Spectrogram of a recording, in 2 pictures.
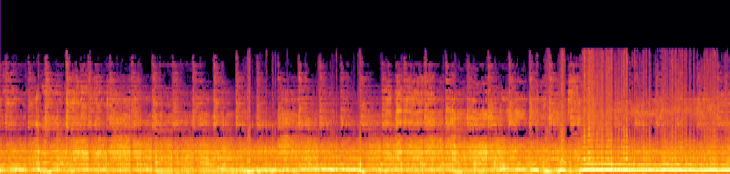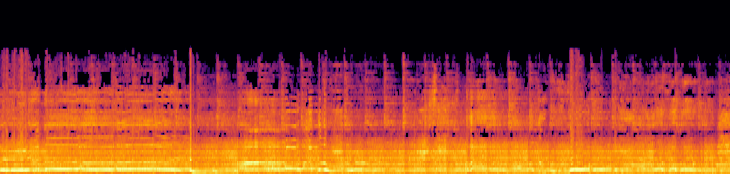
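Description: A live rock band with electric guitar, bass, keyboards and drums playing loudly, over a steady low bass. A wavering lead melody holds long notes about halfway through.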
